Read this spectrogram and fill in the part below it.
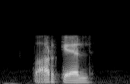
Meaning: to lie, lie down
- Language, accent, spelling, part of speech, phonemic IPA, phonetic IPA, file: Armenian, Eastern Armenian, պառկել, verb, /pɑrˈkel/, [pɑrkél], Hy-պառկել.ogg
